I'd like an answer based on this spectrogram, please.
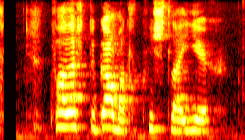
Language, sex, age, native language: Icelandic, male, 10, Icelandic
